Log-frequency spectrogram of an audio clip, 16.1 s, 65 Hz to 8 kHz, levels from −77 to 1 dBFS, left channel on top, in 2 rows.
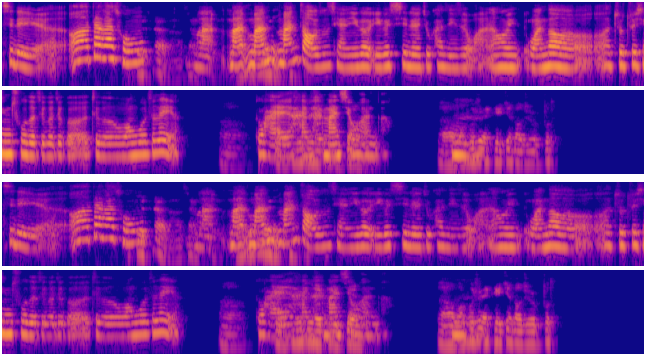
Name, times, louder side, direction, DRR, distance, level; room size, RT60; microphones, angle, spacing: voice 1, 0.0-1.8 2.4-10.2 11.2-12.7 13.6-14.0, left 6 dB, 55° left, 0.4 m, -26 dB
voice 2, 1.7-3.7 10.7-11.1 11.4-12.6 13.5-14.9, right 3 dB, 50° right, 0.4 m, -36 dB
2.8 x 2.3 x 2.4 m
head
